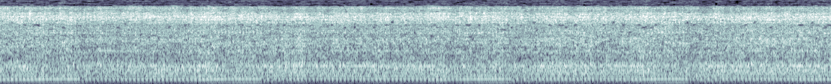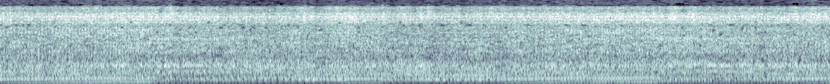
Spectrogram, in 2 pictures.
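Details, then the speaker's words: Two-stroke grass trimmer run dry, refilled, on a cold day: repeatedly blipped, its pitch climbs and sags unevenly. Air still in the fuel line causes poor acceleration, and the fix is repeated throttle-and-release to purge the air. "ครับโอเคนะครับเราเร่งไปเรื่อยๆนะครับเร่งปล่อยเรปล่อยเร่งปล่อยนะครับเพื่อที่จะให้ให้น้ำมันมันไปไล่อากาศออกให้มันสกูดได้ปกตินะครับ"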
